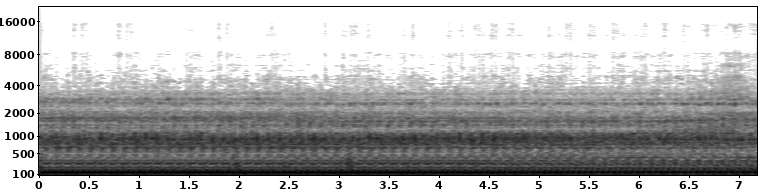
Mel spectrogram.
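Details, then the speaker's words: 2005-2010 Ford Mustang 4.6L 3-valve V8 after a throttle body cleaning, cooling system just refilled: fired right up without smoke into a deep, even idle rumble, no misses or stumbles; normal idle. "let's go ahead and fire it up it's normal if it gets pissed off and idle's rough and doesn't want to run that's fine and it actually fired right up sometimes it'll smoke but it didn't"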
